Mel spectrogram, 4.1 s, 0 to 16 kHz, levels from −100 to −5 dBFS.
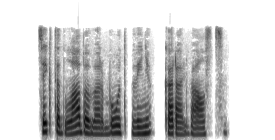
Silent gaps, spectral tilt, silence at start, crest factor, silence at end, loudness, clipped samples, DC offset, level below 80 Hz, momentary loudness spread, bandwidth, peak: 1.92-1.96 s, 2.32-2.46 s; -6.5 dB/octave; 0.6 s; 18 dB; 0.75 s; -18 LUFS; under 0.1%; under 0.1%; -66 dBFS; 7 LU; 8 kHz; 0 dBFS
